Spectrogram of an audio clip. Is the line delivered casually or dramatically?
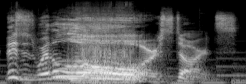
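dramatically. It is said in a dramatic, heightened way. The speaker calls it right.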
